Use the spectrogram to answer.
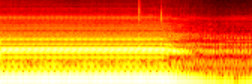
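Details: Steady low motor hum with fast pulsing from an AchedAway handheld percussion massage device at its highest speed, then winding down; ordinary device noise.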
